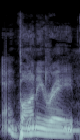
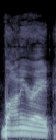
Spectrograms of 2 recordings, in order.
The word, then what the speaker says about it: Bonnie Raitt: Bonnie Raitt. I think that's right. Raitt. And if you're listening and you're a music snob and you're totally going, God, Brian, come on, man. Seriously. Bonnie Raitt.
